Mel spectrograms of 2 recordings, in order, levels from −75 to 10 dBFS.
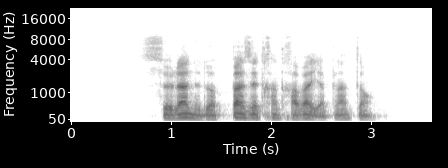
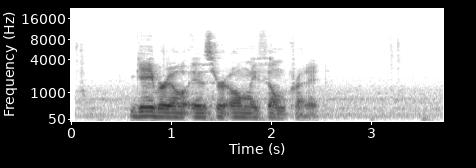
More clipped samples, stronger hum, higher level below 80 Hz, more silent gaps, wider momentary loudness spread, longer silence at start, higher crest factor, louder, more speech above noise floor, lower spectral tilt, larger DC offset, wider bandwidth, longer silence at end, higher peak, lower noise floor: neither; neither; about the same, -54 dBFS vs -50 dBFS; neither; second, 12 LU vs 15 LU; first, 0.75 s vs 0.6 s; first, 22 dB vs 16 dB; second, -31 LUFS vs -17 LUFS; first, over 60 dB vs 31 dB; about the same, -6 dB/octave vs -6.5 dB/octave; neither; about the same, 11 kHz vs 10 kHz; second, 0.6 s vs 1.25 s; second, -10 dBFS vs -2 dBFS; first, under -90 dBFS vs -47 dBFS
